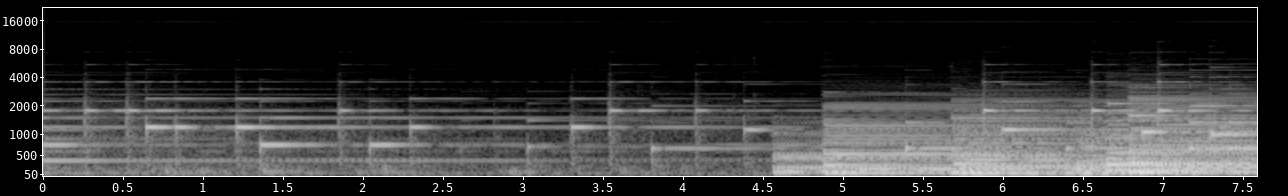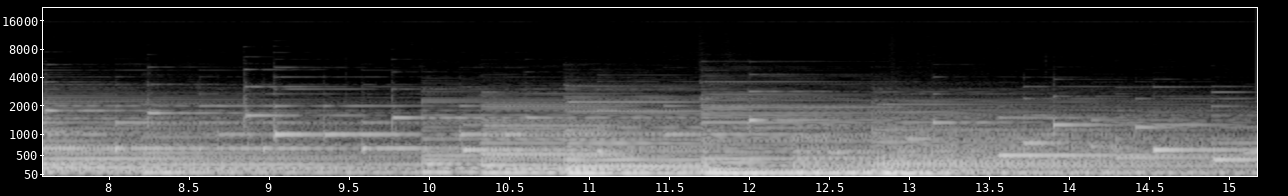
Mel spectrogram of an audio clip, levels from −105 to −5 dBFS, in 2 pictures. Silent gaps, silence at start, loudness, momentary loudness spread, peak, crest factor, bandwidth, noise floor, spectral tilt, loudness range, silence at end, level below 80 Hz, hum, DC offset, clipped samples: none; 0 s; -27 LUFS; 17 LU; -8 dBFS; 18 dB; 3.8 kHz; -50 dBFS; -12.5 dB/octave; 13 LU; 0 s; -36 dBFS; none; under 0.1%; under 0.1%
